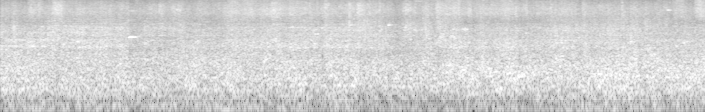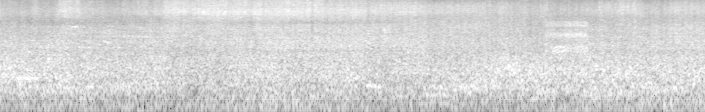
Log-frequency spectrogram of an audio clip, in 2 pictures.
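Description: Multilevel autorack freight cars rolling past at close range, giving a loud, steady noise of steel wheels running on the rails, with a brief high-pitched wheel squeal near the end.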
